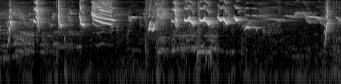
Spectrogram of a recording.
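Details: Oriental magpie-robin singing as a training lure: sharp whistled upslurs and a fast trill, then a series of rapid, repeated chirping notes, ending with a long, thin whistle and a final upslur.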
